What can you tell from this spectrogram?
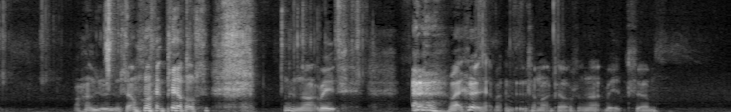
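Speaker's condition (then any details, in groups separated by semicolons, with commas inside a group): Glossectomy with reconstructed tongue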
